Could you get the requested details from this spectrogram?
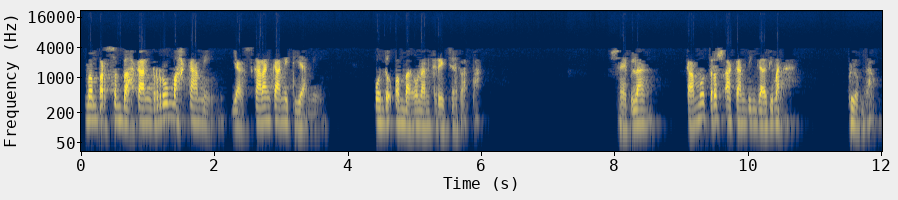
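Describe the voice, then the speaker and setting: A man preaching a sermon in with a tinge, telling a story and swinging between hushed asides and loud cries. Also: mid-range voice, measured pace, pauses often, husky. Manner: animated, swings from quiet to loud cries, addresses audience as "saudara". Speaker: pastor. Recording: tinny lo-fi recording in a reverberant hall.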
